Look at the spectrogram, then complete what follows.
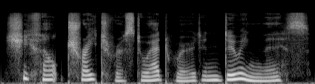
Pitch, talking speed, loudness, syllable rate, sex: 195 Hz, 150 wpm, -17 LUFS, 3.6 syllables/s, female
